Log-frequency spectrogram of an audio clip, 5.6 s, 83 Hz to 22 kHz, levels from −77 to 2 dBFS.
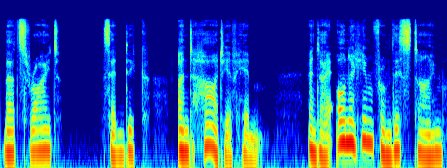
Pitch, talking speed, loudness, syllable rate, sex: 145 Hz, 160 wpm, -19 LUFS, 4.1 syllables/s, male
